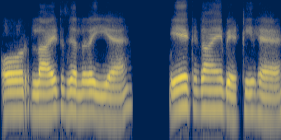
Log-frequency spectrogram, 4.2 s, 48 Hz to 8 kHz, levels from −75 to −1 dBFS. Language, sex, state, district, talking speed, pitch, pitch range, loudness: Hindi, male, Rajasthan, Bikaner, 130 wpm, 135 Hz, 130-150 Hz, -15 LUFS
